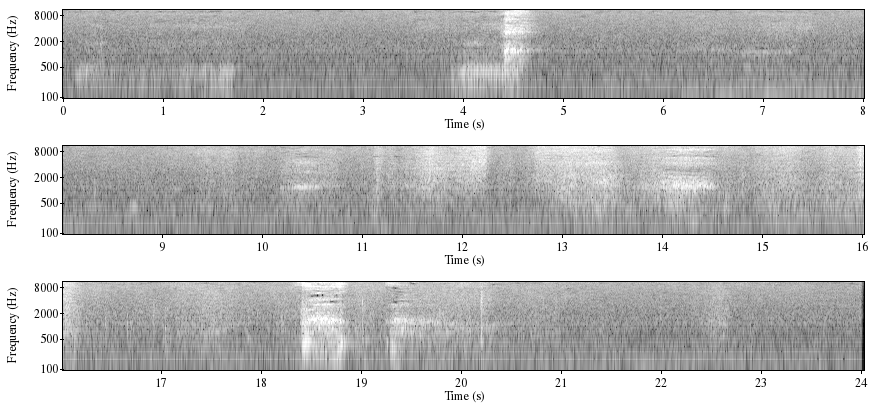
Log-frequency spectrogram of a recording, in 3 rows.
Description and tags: Moving while I sleep. I didn't switch off my Olympus WS-100 so it was recorded.
household, breath, bed, field-recording, human, noise, body, lofi, nature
